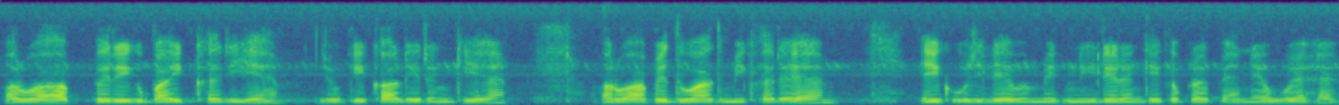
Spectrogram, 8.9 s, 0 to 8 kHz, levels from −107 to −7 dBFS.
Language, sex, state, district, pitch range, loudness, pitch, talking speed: Hindi, male, Bihar, West Champaran, 125-135 Hz, -19 LUFS, 130 Hz, 200 wpm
